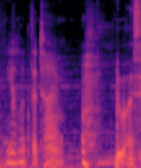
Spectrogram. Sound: laughs

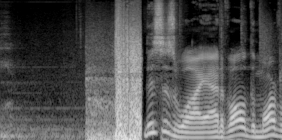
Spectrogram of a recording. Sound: Batman slams The Joker to a wall loudly

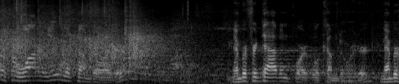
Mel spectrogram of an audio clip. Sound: applause

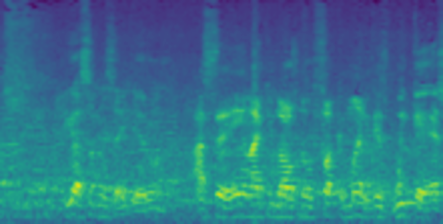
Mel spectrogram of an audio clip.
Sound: car starts

